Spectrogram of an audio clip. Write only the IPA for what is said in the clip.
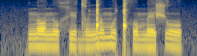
n ɔ n o x ɪ d ʊ ŋ͡ǃ ʊ m ʊ ǃʰ o m ɛ ʃ o

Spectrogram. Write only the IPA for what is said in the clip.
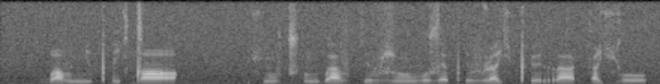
ɡ͡b ɑ v ɲ ɪ pʼ ɛ̃ ç d ɑ | ç õ v t͡sʼ õ ɡ͡b a v k ɪ v ɮ õ v o z ɛ pʼ ɪ v ɭ a ç pʼ ʏ r a k ɑ ç o

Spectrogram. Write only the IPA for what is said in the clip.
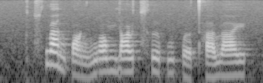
t͡sʰ w a˥˩ n p ɑ˨˩ ŋ n̪ w ɔ˥ m j ɑ˥ ʊ̯ t͡sʰ ɹ̩˥˩ p u˥ p ɤ˨˩ t̪ʰ ä˧˥ ɻ a˥ ɪ̯

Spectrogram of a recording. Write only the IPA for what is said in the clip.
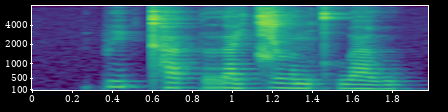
p i˦˥ ʔ kʰ a˨˩ t̚ p r a˨˩ j t͡ɕ ɤː˨˩ n kʰ w a˨˩ w

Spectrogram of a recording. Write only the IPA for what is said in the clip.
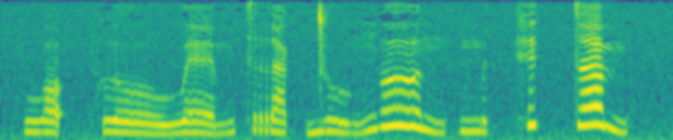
w ɔ˨˩ ʔ pʰ l oː˨˩ w ɛː˩˦ m t r a˨˩ k̚ d uː˨˩ ŋ ɤː˥˩ n | m e˨˩ k̚ h e˥˩ k̚ t a˥˩ m

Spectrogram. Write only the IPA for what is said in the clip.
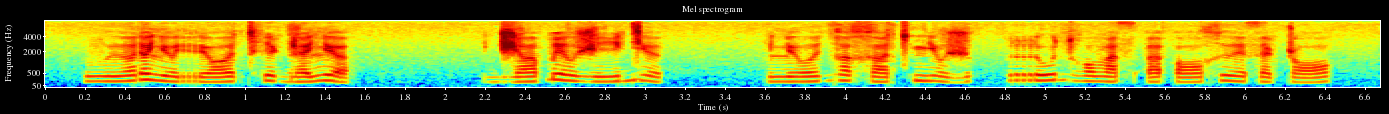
β ɨ ə̯ ɾ ɘ lʲ o rʲ ɔ ə̯ tʰ i ɖ ɛ lʲ ɐ | d͡ʒ ɐ ɓ e ʊ̯ ʒ i dʲ ɘ | lʲ o ɪ̯ ɡ ɐ x ɐ t͡s nʲ o ʒ | r u dʱ ɔ β a θ ʔ ɐ ʔ ɔ x ɨ ɪ̯ θ ɛ ʈ ɔ

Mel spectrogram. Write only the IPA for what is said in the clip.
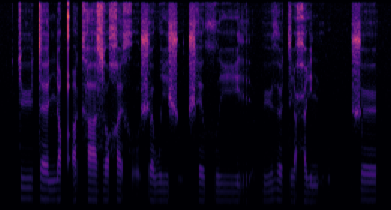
t yː t ɛ nʲ ø qʼ e kʰ a z o χ ɛ x o̰ ʃ œ w i ʃ ṵ t͡ʃʰ e xʷ iː rʲ ɛ̰ p y ð ø t i ħ i nʲ ṵ | ʃ ø

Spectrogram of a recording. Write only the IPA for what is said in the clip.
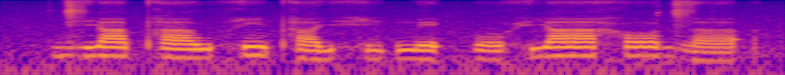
d͡z j a˦ pʰ a˧ w h ĩ˥˧ pʰ a˨˩ j h i˨ ʔ m e˨ ʔ p o˨˩ h j a˦ h ɔ˦ d͡z a˨ ʔ

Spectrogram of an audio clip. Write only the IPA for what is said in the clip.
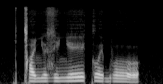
ǀ ɑ ʎ ɯ z i ʎ eː k o e̯ b oː

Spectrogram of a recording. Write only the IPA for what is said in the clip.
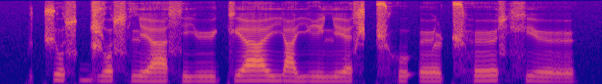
t͡ʃ u s d͡ʑ o s lʲ aː s j yː kʲ aː j a j i lʲ ɛː s ʈ͡ʂʰ u ʔ øː ʈ͡ʂʰ øː s xʲ øː

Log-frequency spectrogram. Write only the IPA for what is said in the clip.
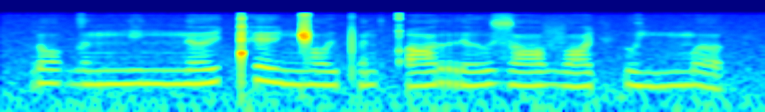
ɾ ɔ ɡ ʌ nː i nː ɜ ɪ̯ ǃʰ ɛ ɪ̯ ŋ͡ǁ ɔ ɪ̯ pʼ ʊ n qʼ ɒ r ə ʊ̯ z ɒ v ɒ t͡ʃʼ ʊ j mː ʌ

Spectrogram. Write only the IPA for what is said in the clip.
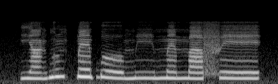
j ã˨ ɡ ũ˦ k͡p ɛ̃˦ ɓ oː˦˨ m iː˧ m ɛ̃˧ m a˧ f eː˧

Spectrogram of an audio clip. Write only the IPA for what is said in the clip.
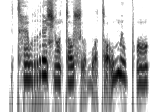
tʰ ɛ̃ w r ɘ ɕ ɔ̃ t ɔ sʷ a̰ b ɔ̰ t ɔ̰ w m ɨ w pʼ ɔ̃

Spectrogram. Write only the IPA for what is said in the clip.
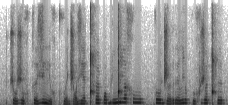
t͡ʃ o˧˩˧ ʒ ɔ˧˩˧ xʷ k ɘ˧˩˧ zʲ ə˦ nʲ ɛ˧˩˧ xʷ kʷʰ ɛ˧˩˧ d͡ʒ ɔ˧˩˧ zʲ æ˦ ǃʰ œ˦ p ɔ˦ b i˦ ŋ͡ǃ i˦ ɐ̯ x u˦ | k o˦ d͡ʒ ə˧˩˧ r ɘ˦ l i˦ ɐ̯ kʷ ɘ˧˩˧ xʷ ʒ œ˦ ǃʰ ɘ˦

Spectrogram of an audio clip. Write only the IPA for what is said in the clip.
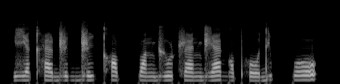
ʑ æ kʰ æ ɖ͡ʐ i ɡ ɖ͡ʐ i kʰ ɒ pː ɒ n d͡ʒ u ʈ͡ʂ æ n d͡ʒ æ ɡ ɒ pʰ o d i pː o

